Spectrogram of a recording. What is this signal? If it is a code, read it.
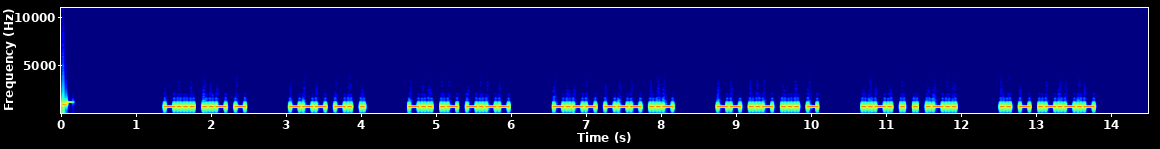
Morse code, heard as a keyed tone, about 28 wpm, 700 Hz. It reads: BUT ONE DAY YOU MUST FEEL IT.
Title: 2x Word-Spacing - Sentences from Top 400 Words - 28wpm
